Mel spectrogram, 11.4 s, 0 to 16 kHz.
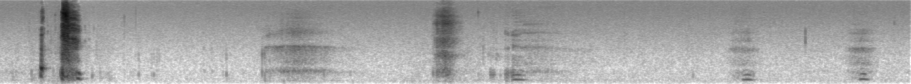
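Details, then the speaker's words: A woman with a bad cold of about 3 days, with fever, sore throat and a running nose: a forceful explosive sneeze, followed by breathy sniffing and short vocal sounds; sneezing. "Ugh, I've got a cold. Sneeze."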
